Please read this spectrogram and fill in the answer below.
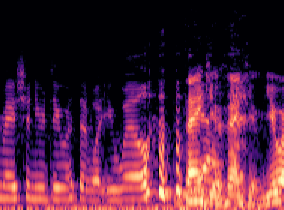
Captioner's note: laughing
